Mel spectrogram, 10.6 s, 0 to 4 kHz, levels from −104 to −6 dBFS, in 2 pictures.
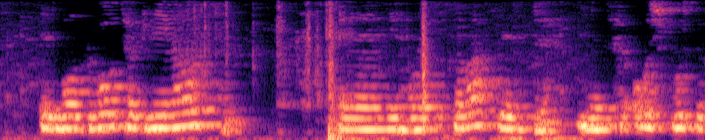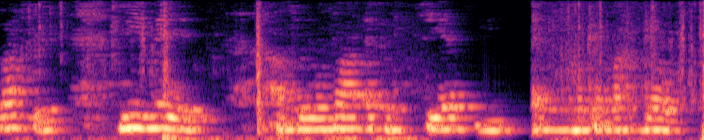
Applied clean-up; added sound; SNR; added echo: classical method WPE with log-MMSE.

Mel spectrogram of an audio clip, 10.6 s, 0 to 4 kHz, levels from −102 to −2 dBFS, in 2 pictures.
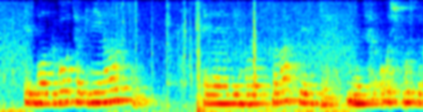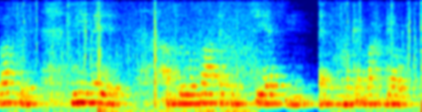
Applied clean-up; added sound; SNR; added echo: none; Car; 17 dB; reverberation time 0.9 s.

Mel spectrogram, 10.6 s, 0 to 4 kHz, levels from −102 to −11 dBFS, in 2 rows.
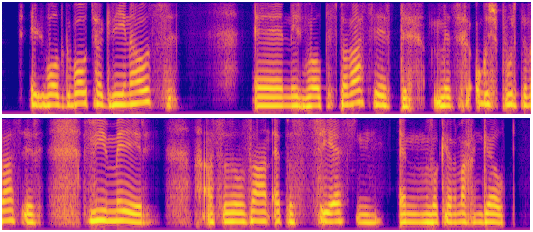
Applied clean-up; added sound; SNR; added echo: none; none; none; none.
